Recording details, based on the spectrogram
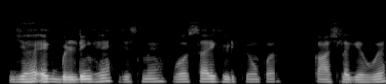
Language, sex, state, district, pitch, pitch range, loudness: Hindi, male, Chhattisgarh, Balrampur, 125 Hz, 115-130 Hz, -26 LUFS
